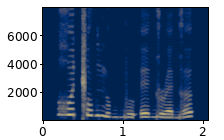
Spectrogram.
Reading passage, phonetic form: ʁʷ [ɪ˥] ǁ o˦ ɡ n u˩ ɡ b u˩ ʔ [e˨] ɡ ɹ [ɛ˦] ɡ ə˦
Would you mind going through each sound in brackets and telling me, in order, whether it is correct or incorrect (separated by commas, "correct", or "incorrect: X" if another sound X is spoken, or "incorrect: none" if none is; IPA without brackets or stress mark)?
incorrect: ɛ˥, correct, incorrect: ɛ˩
